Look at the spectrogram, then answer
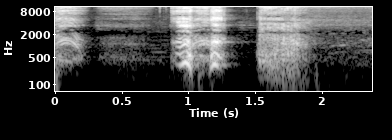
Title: Girl coughing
